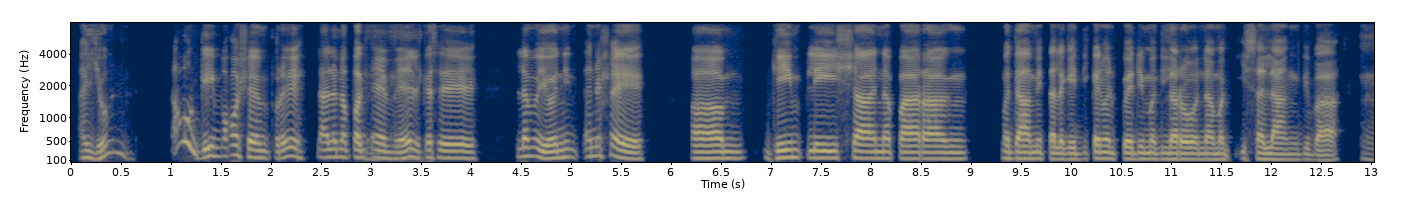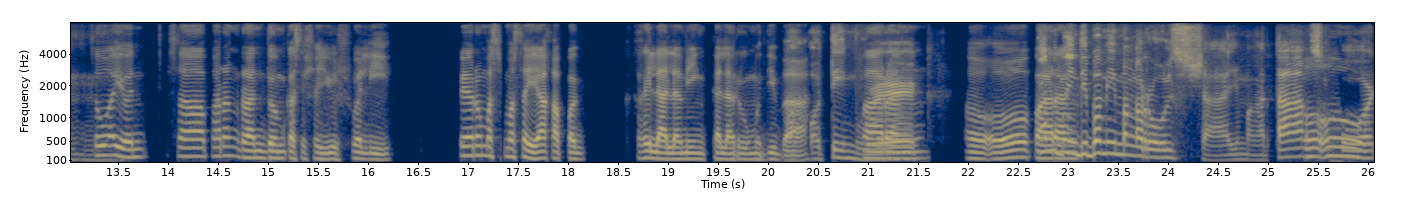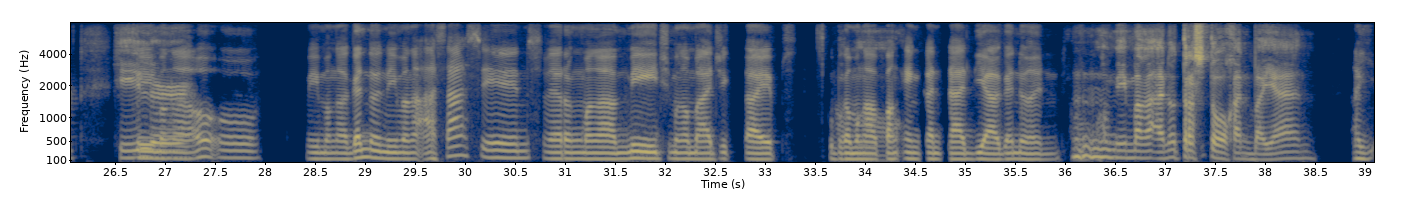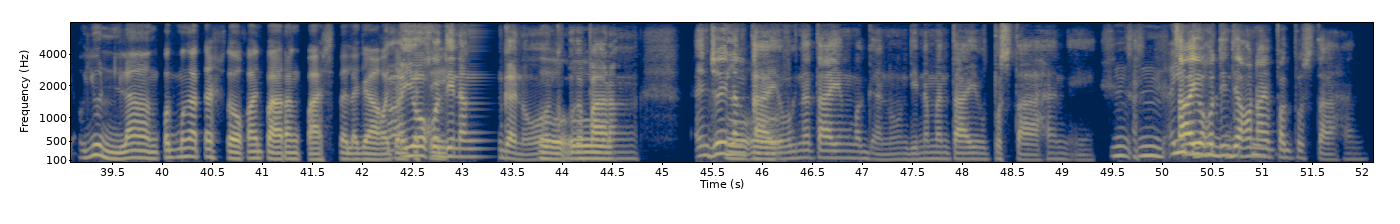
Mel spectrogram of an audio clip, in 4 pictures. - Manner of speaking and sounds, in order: distorted speech; in English: "tank support, healer"; in English: "assassins"; in English: "mage"; in English: "magic types"; chuckle; snort
- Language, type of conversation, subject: Filipino, unstructured, Paano mo nahikayat ang iba na subukan ang paborito mong libangan?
